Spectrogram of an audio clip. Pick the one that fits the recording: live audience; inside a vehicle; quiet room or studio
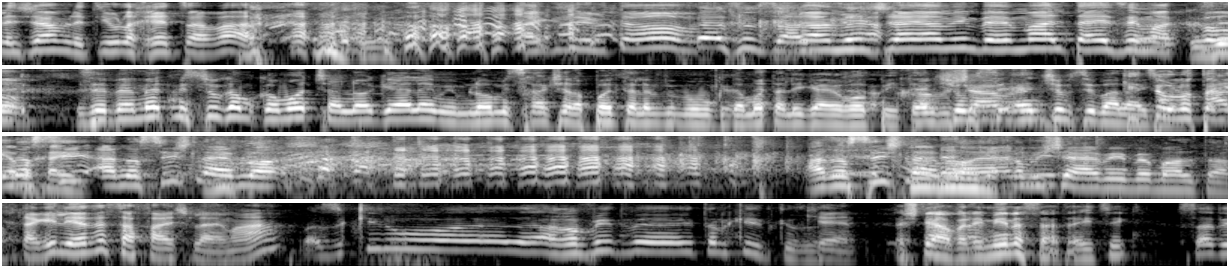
live audience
